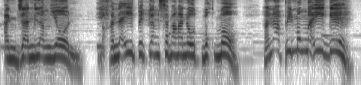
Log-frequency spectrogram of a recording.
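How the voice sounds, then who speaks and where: A woman's voice: high voice, lively intonation, normal speed, dry recording, soft background music. A woman playing a placating, exasperated mother with a Filipino accent in a Tagalog radio drama. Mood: reassuring. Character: pleading, peacemaking mother of two daughters.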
